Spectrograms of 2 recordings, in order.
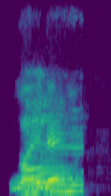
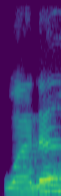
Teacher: Jangan jelas suara nunnya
